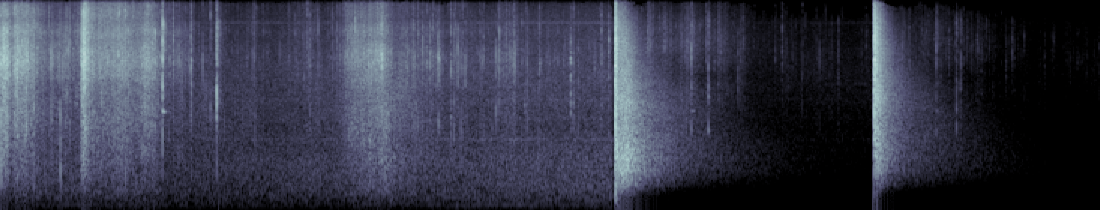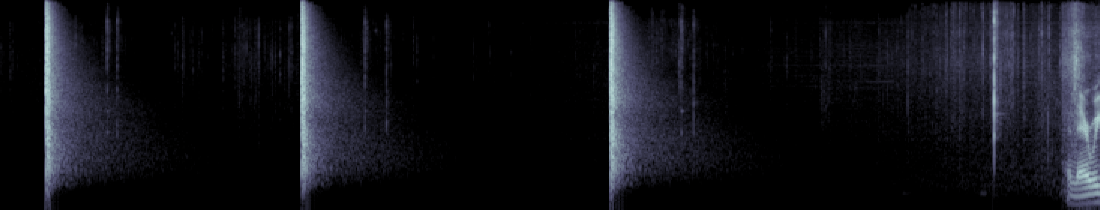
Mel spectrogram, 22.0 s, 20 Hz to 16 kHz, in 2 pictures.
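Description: Five gunshots from a North American Arms Sidewinder mini-revolver in .22 Winchester Magnum, firing ballistic-tip rounds one at a time, two to three seconds apart. Each is a sharp crack with a short ringing tail, and the first, about six seconds in, is the loudest.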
